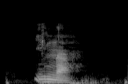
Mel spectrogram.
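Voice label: "ина", Komi, male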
